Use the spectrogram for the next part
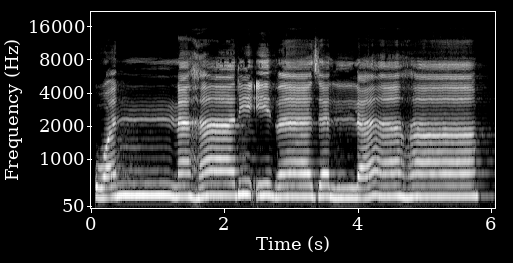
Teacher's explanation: یہاں پر بھی حروف شمسی ہے، واو کو نون کے ساتھ ملائیں گے، الف اور لام کو نہیں پڑھیں گے۔ نون مشدد پر غنہ ہوگا۔ الف مدہ ہے، ایک الف کے برابر کھینچ کے پڑھیں گے۔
